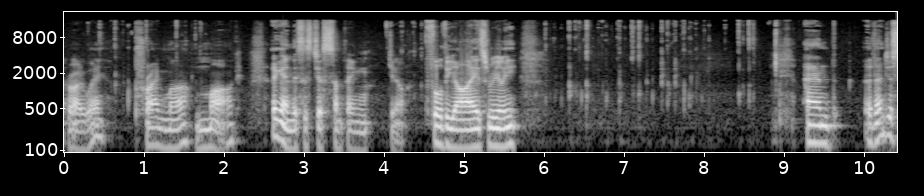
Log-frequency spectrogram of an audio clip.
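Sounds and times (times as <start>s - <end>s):
speech: 0.0s - 6.0s, 9.3s - 10.3s
typing on a computer keyboard: 0.4s - 1.6s, 4.1s - 4.7s, 6.0s - 8.7s.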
